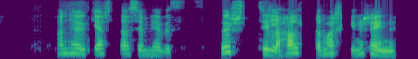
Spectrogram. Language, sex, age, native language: Icelandic, female, 40-49, Icelandic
